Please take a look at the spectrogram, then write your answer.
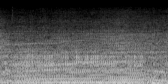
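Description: Honda XRE Sahara 300 motorcycle engine revving up under acceleration, a steady, loud, close droning tone that rises slightly in pitch over a short burst, with no voices.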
